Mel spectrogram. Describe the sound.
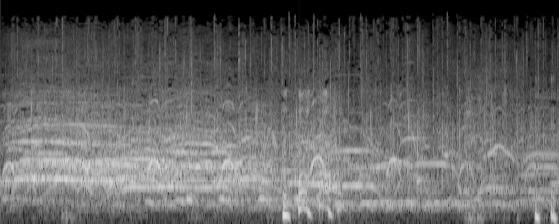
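A crowd cheering sound effect: many overlapping voices whooping and shouting together in a dense, sustained roar that barely dips for several seconds.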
